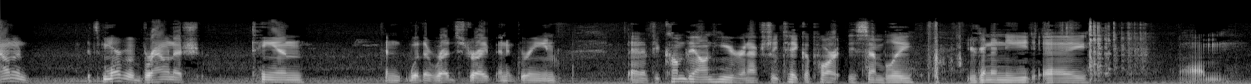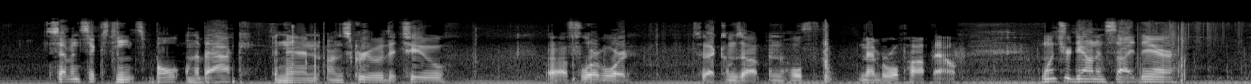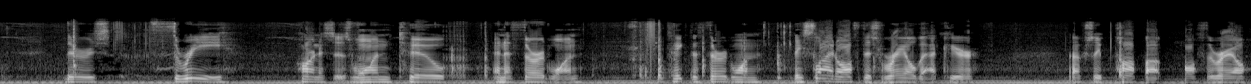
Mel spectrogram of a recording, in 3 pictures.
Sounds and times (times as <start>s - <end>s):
Speech: 0.0s - 0.3s, 0.9s - 3.1s, 3.8s - 5.7s, 6.3s - 11.0s, 11.8s - 12.4s, 13.0s - 17.0s, 18.0s - 22.2s, 22.9s - 24.4s, 25.6s - 27.4s, 28.0s - 30.9s, 31.6s - 34.8s, 35.7s - 37.5s.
